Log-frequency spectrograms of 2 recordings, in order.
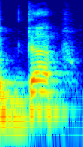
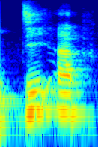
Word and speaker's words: DApp: vif du sujet alors le mot dappe ou 10 app quand on ne prononce à l'anglaise ça vient de 10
